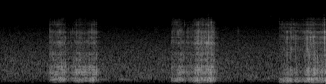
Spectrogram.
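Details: 7-year-old beagle snoring and twitching in sleep: three rough, rasping breaths repeating about once a second; snoring.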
